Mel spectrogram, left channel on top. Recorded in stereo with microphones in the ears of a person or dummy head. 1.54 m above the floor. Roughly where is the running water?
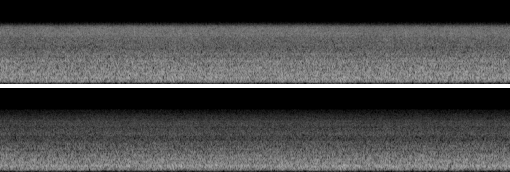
Left.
